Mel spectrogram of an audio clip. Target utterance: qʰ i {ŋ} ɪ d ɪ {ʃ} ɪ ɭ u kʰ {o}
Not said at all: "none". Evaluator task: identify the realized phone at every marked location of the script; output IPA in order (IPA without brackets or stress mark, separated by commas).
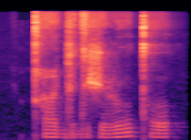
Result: ɡ, ʃ, o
